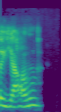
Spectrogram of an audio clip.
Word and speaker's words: Yang: Now, moving on to another Asian-American sci-fi movie, A24 also has a film out called After Yang, or After Yang, if you want to pronounce it properly, like a Chinese person.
